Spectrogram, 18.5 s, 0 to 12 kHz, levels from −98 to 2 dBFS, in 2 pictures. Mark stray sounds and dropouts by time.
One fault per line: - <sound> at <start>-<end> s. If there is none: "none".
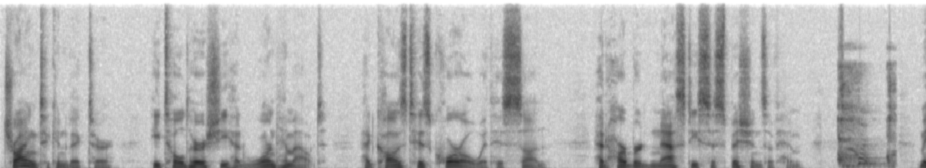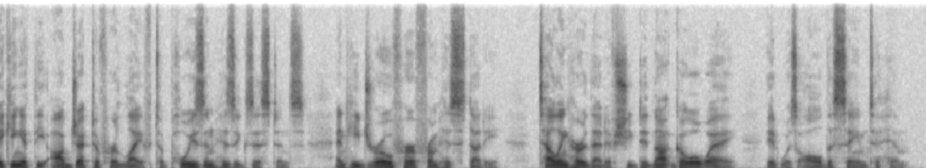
- cough at 8.4-9.0 s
